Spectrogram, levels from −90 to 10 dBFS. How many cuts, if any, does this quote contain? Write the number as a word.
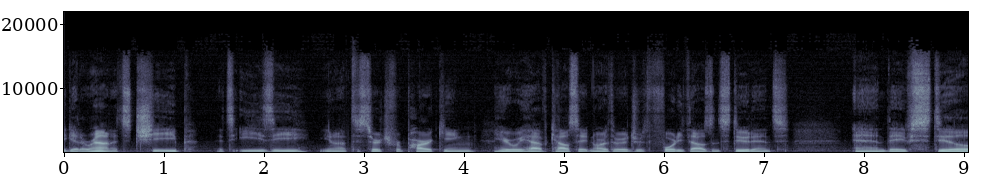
one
